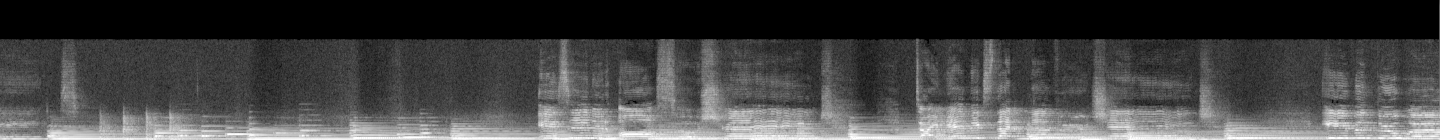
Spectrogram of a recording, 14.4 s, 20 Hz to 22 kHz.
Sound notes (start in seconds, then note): 0.9 knock at door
